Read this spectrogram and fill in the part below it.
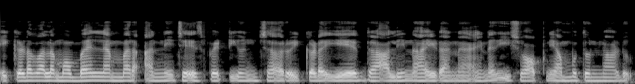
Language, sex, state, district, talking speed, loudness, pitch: Telugu, female, Andhra Pradesh, Sri Satya Sai, 170 wpm, -16 LUFS, 90 Hz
